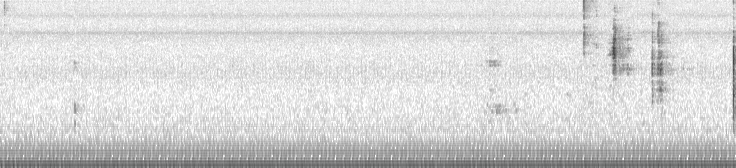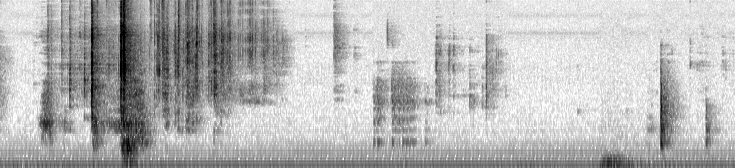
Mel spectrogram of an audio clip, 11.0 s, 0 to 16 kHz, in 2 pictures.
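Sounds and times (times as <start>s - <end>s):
tape crackling and peeling: 5.8s - 7.7s.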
